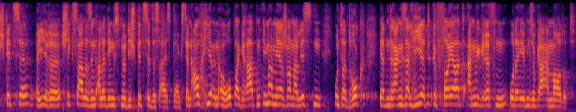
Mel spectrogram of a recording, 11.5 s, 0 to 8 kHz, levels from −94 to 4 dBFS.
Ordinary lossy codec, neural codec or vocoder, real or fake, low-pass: none; codec, 16 kHz, 8 kbps, FunCodec, trained on LibriTTS, 25 frames a second; fake; 7.2 kHz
